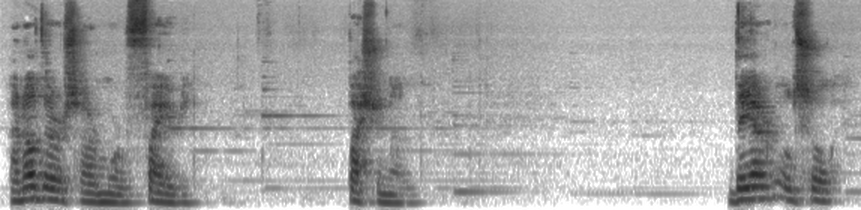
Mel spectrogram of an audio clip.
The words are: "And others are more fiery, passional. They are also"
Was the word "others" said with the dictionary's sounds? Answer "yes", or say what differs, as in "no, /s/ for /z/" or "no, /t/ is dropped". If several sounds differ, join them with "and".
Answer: no, /s/ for /z/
